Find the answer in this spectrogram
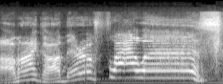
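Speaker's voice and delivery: put-on very high, shrill, swooping Valley Girl squeal. Imagining someone in the background spotting flowers, Valley Girl voice. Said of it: "if I could do a Valley Girl voice".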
